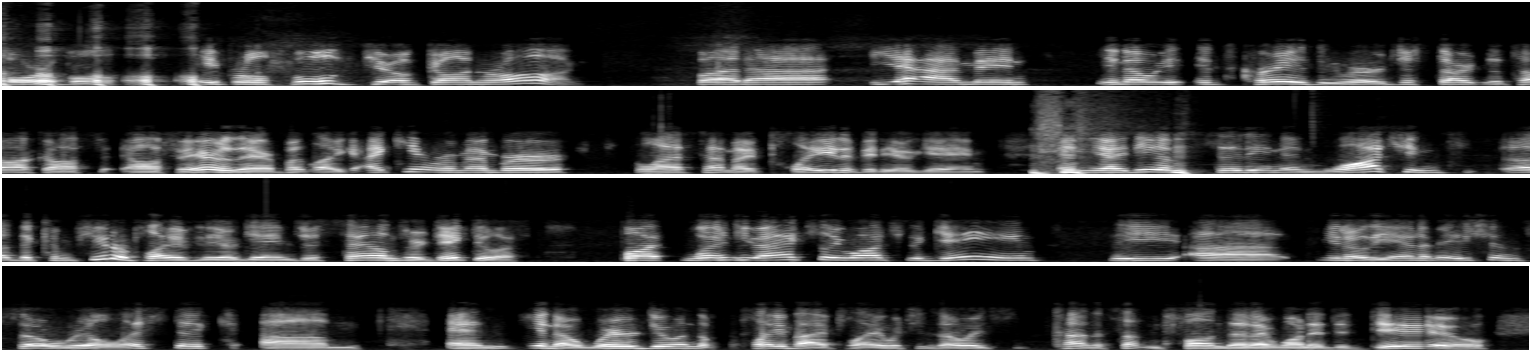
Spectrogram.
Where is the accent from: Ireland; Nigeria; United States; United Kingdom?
United States; Philadelphia, Pennsylvania; growing up in Philly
